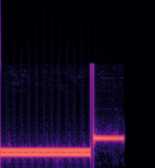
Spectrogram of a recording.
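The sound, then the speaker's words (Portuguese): A telephone call transfer tone: a steady low two-pitch tone holds for over a second, breaks off with a brief click, then a single higher tone sounds briefly before cutting to silence. “Só mais um minuto, por favor, estou transferindo a ligação da senhora.”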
